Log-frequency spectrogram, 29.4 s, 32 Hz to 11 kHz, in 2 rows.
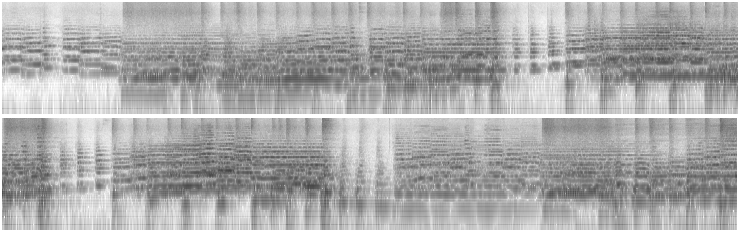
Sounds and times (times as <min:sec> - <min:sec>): Orchestra: 0:00.0 - 0:29.4
Trombone: 0:00.0 - 0:29.4
Trumpet: 0:00.0 - 0:29.4.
